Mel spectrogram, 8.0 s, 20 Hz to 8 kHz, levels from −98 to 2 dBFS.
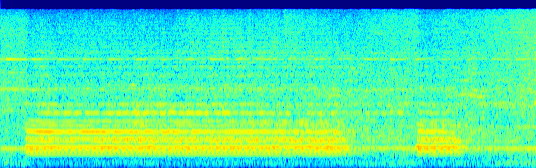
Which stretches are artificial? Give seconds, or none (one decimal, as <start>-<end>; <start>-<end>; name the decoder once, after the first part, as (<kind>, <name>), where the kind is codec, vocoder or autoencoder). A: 2.0-2.6 (vocoder, BigVGAN v2); 4.1-7.4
